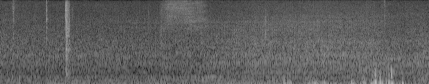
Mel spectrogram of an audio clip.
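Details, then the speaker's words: Car with new brakes, rotors and sway bars. At crawling speed, dull low thumps and pops come with every brake application over quiet road noise. Popping when braking at low speed; cause unknown. "Every time I press on the brakes, I'm getting a popping sound."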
